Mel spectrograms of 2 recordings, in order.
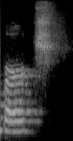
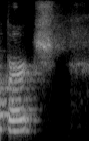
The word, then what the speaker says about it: Bertsch: So it's the law office of Birch, like the tree it sounds, but it's not spelled like that. It's BERTCH, BERTSCH. Yeah, so it's Birch.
